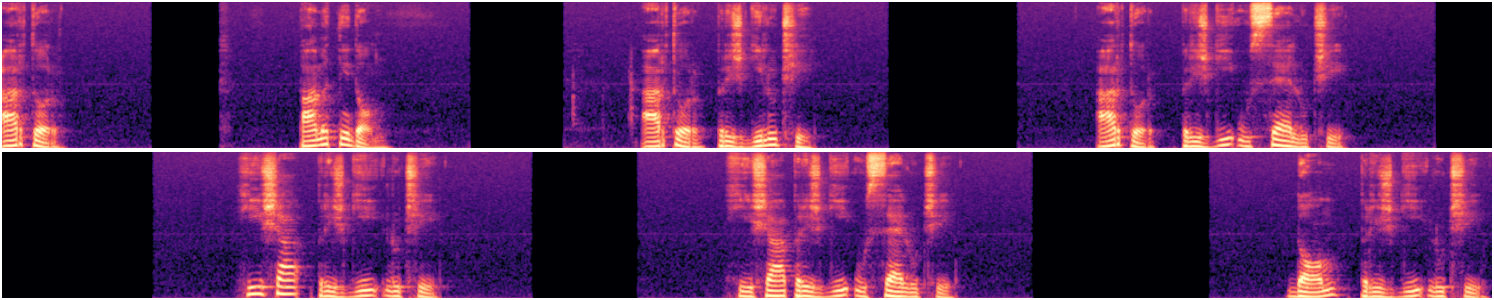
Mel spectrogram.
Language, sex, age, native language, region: Slovenian, male, 50-59, Slovenian, Abroad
